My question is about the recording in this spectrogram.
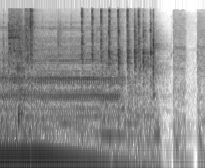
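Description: Short news-transition sound effect: a deep boom that fades over about a second and a half under a held musical tone, with a fast run of mechanical ticks, dropping away near the end.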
